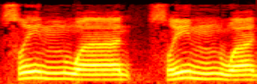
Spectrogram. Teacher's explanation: Without any ghunnah, you make the noon clear and you move on. Why? Because it's in one word. · You pronounce the noon. In this case, the ruling would be idhar. You make it clear. Okay? Without any ghunnah, you make the noon clear and you move on.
